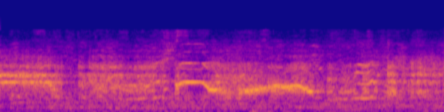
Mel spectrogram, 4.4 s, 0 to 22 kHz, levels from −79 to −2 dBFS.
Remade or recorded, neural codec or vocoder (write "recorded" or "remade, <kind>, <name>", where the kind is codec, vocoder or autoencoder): recorded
